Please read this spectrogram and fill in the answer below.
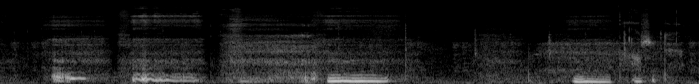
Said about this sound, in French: Papy, quand il ronfle doucement comme ça, quand il dort, sa respiration, quand il dort, là, j'entends régulièrement comme ça.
